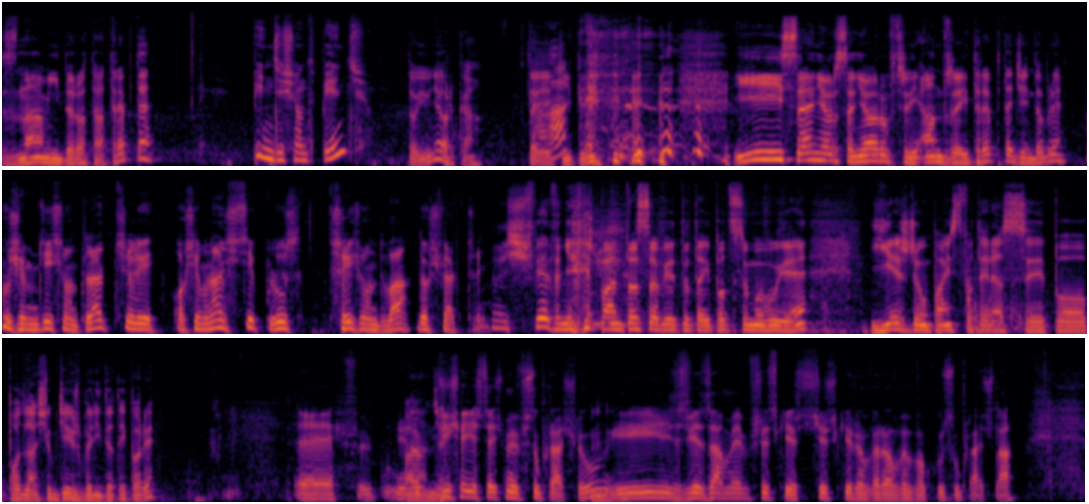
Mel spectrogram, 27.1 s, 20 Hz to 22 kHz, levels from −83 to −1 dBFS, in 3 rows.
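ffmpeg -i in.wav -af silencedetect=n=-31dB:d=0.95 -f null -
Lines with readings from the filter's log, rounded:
silence_start: 19.31
silence_end: 20.56 | silence_duration: 1.25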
